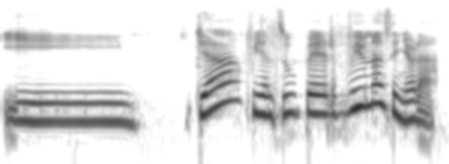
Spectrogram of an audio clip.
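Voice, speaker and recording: A woman's voice: mid-range voice, lively intonation, slow pace, vocal fry, dark tone. A young Mexican woman co-hosting a casual podcast chat in a playful, joking manner. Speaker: podcast co-host.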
